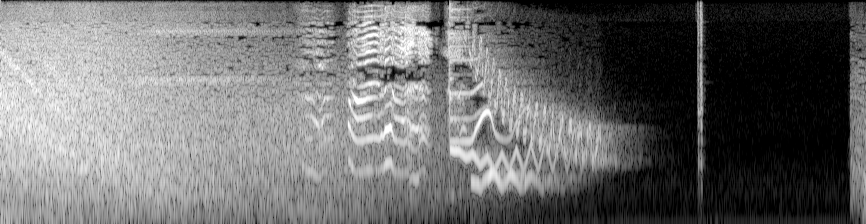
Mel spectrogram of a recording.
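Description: Comedic cartoon sound effects for a knockout blow: the long, slowly fading tail of a loud hit, then wobbling, wavering tones that die away about eight seconds in. A single short click follows, then silence.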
